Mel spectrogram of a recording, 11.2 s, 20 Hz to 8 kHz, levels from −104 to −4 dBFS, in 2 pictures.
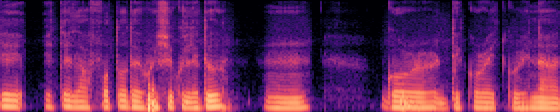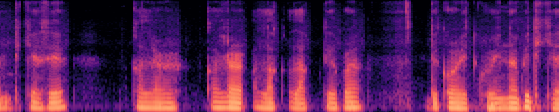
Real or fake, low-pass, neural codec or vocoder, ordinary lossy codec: real; none; none; none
